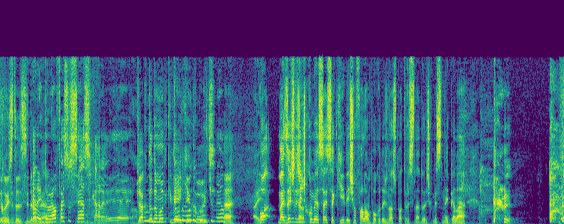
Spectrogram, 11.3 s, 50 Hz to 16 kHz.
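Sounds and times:
speech: 0.0s - 10.4s, 11.1s - 11.2s
harsh coughs: 9.6s - 10.4s, 11.0s - 11.2s.

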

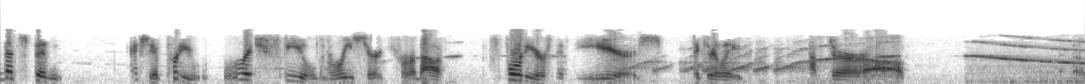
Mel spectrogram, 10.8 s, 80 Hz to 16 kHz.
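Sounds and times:
speech: 0.0s - 0.7s, 1.3s - 9.1s
siren wailing in New York: 3.6s - 10.8s.

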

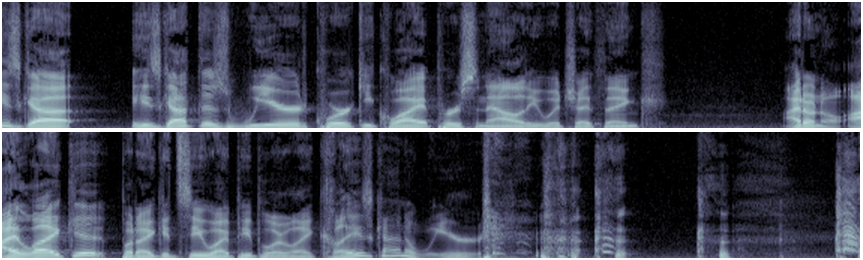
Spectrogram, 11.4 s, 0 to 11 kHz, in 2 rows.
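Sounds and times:
speech: 0.0s - 4.4s, 5.2s - 10.7s, 11.3s - 11.4s
harsh raspy coughing fit: 8.9s - 11.4s.

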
